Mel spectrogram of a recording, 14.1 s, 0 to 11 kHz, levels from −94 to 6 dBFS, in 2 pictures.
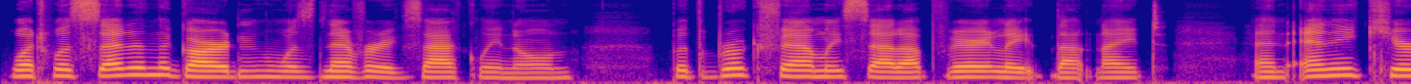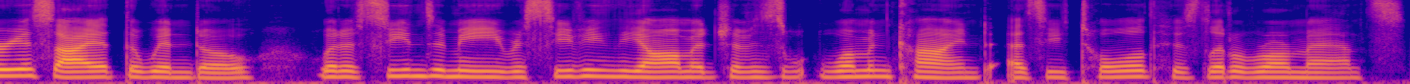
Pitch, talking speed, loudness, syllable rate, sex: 190 Hz, 185 wpm, -19 LUFS, 5.0 syllables/s, female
